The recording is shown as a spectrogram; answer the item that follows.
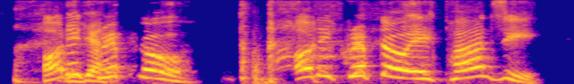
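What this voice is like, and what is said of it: Put-on Indian accent. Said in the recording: “Do it in his accent ... That's a horrible Indian accent ... No, it's perfect”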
